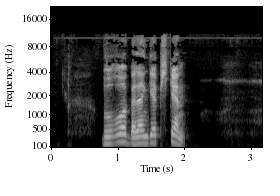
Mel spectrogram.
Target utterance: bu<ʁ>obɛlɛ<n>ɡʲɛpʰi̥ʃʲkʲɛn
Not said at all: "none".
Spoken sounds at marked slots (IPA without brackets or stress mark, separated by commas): ʁ, ŋ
